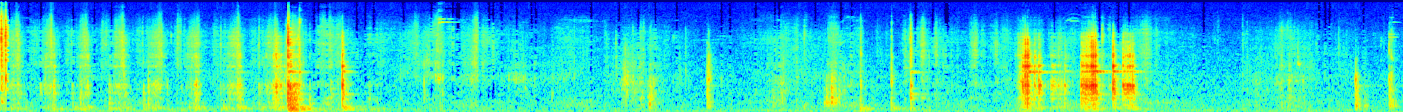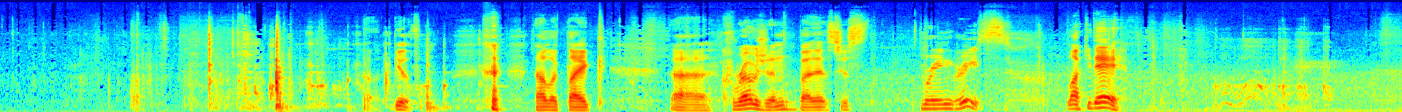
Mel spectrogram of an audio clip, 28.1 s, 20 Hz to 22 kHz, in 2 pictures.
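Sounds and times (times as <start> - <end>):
metal clicks and scrapes: 0.0 - 3.7, 15.9 - 19.1.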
